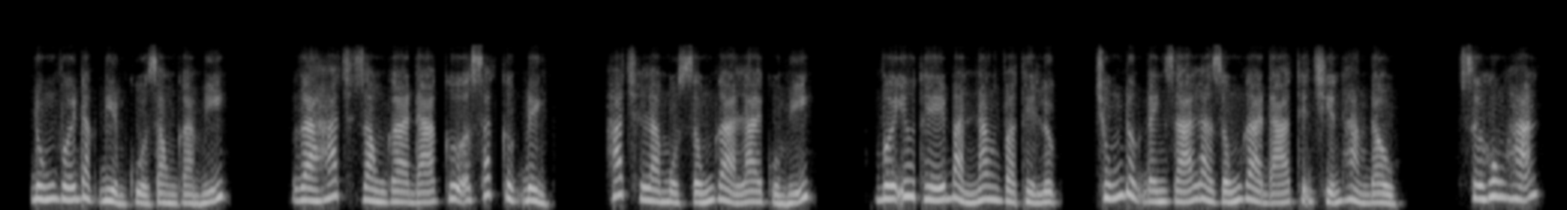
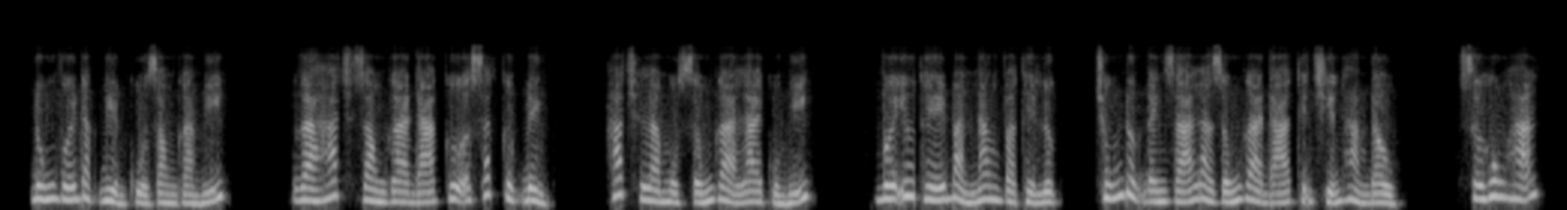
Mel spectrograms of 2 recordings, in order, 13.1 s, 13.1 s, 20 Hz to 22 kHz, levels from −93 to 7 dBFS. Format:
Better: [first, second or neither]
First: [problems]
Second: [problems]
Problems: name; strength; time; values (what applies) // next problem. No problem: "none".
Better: first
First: garbled, watery; slightly; nothing above 7.5 kHz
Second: garbled, watery; badly; nothing above 7.5 kHz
